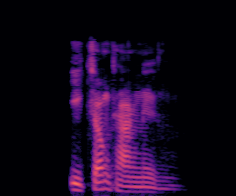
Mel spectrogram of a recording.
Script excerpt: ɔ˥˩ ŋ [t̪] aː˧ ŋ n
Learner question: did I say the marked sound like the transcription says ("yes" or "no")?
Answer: no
